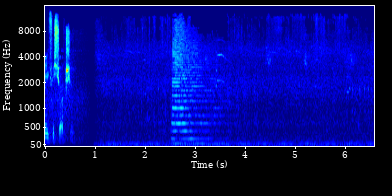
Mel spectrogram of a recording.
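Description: A crane motor hums steadily.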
